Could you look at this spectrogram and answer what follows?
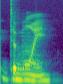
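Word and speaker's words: Des Moines: the time yes I do yes I do de Mo okay yeah I would never have gotten that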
